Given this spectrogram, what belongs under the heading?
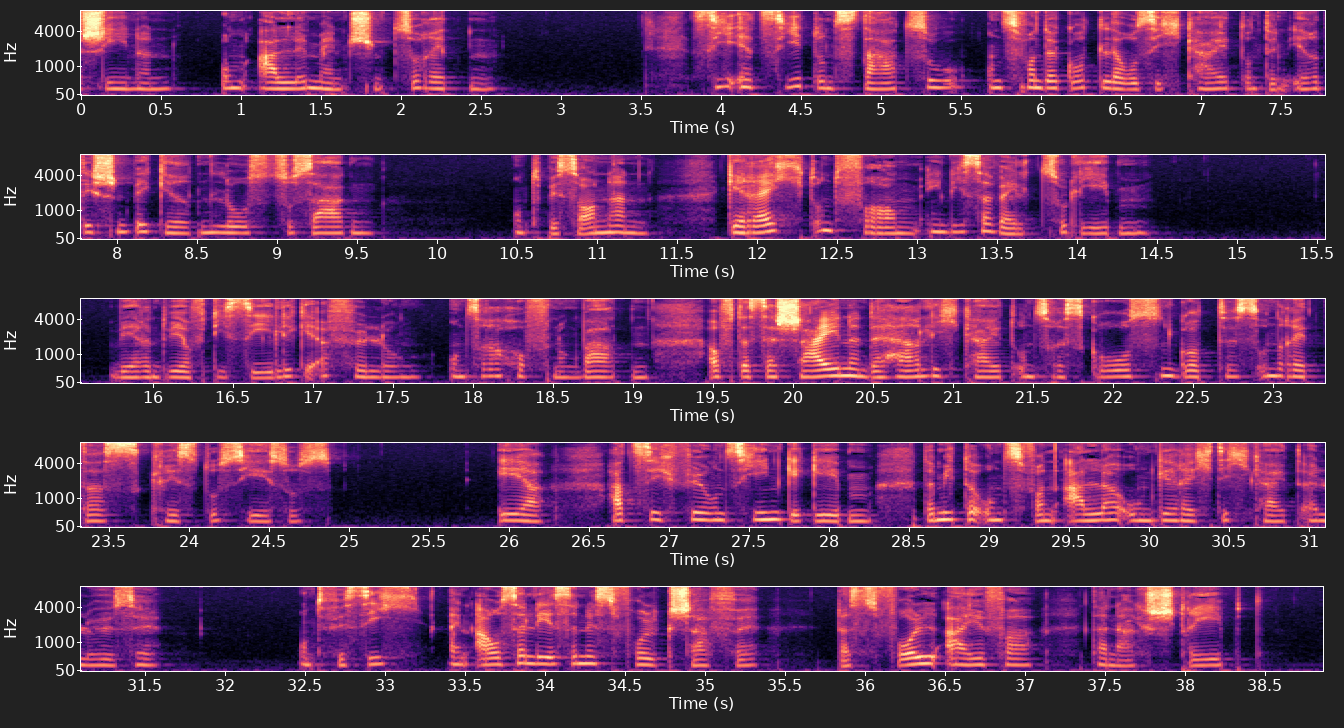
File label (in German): Hl Nacht 1. Lesung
